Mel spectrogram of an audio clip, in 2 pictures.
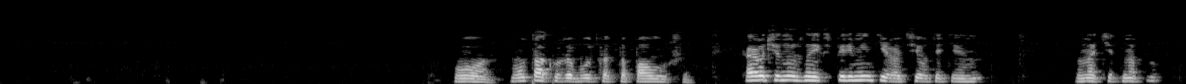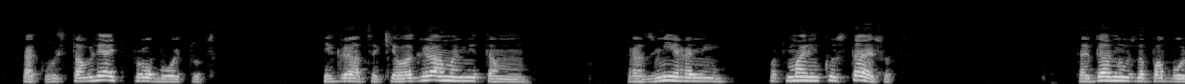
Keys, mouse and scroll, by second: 0.7 KP_0, 2.0 space, 5.5 space, 6.3-6.9 scroll down 1, 11.8 click, 18.0-22.3 drag.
